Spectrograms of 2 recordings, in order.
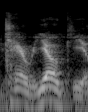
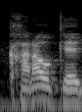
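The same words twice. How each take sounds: First: It is said with English pronunciation. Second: It is said with Japanese pronunciation.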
